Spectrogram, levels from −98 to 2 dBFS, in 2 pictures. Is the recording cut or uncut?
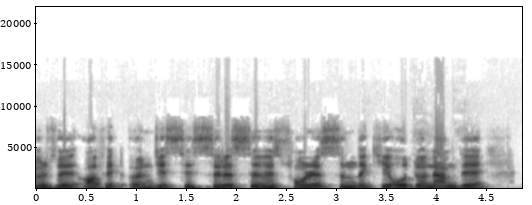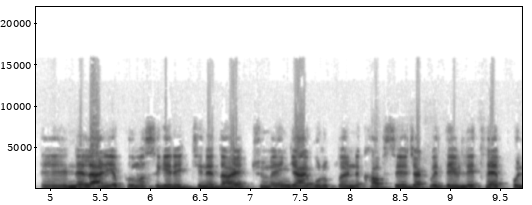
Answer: uncut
